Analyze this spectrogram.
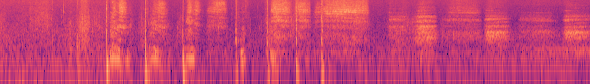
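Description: A man sobs and gasps heavily close by.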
